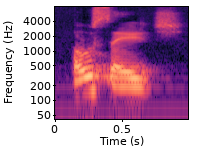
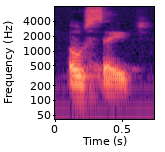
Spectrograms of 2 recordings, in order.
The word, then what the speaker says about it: Osage: that, and I guess in French, wa is spelled with an O. And then the ja was their S and the A, and their G was a G and a E, which now got translated to Osage in the English language.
